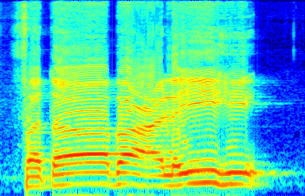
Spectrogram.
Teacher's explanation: فتاب علیہ، فتاب الف مدہ، الف میں شاہ مدہ ہوتا ہے، الف سے پہلے زبر ہوتا ہے، الف مدہ کو ایک الف کے برابر کھینچ کر پڑھیں گے۔ علیہ یالین، یالین وہ یا جو ساکن ہو اس سے پہلے اور اس سے پہلے زبر ہو، یالین کو ایک الف، یالین کو نرم آواز کے ساتھ پڑھیں گے۔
